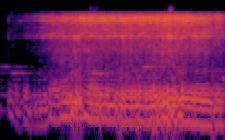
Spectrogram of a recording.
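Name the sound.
pet snoring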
